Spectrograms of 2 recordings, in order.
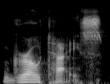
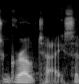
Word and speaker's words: Groothuis: It is titled Fire in the Streets: How You Can Confidently Respond to Incendiary Cultural Topics by Douglas Groteis. That's Douglas Groteis, and it's spelled G-R-O-O-T-H-U-I-S, Douglas Groteis.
